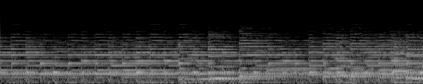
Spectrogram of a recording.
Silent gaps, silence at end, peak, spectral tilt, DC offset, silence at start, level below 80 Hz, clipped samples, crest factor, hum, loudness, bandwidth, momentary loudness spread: none; 0 s; -14 dBFS; -7 dB/octave; under 0.1%; 0 s; -54 dBFS; under 0.1%; 14 dB; none; -29 LUFS; 7 kHz; 4 LU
